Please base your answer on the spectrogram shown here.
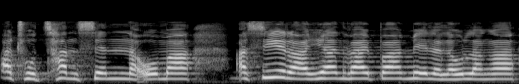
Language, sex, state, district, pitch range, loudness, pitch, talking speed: Mizo, female, Mizoram, Aizawl, 245-275 Hz, -14 LUFS, 265 Hz, 185 wpm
